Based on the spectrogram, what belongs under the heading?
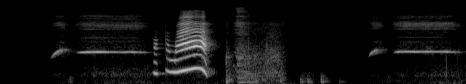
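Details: Indoor green Alexandrine talking parrots: a rising-then-level whistle, a loud harmonic squawk, a short noisy mumble, then the same level whistle repeated.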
